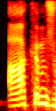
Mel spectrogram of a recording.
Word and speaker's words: Occam: Occam's razor would tell us. – That's Occam. – Yes. Thank you for the correct pronunciation.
